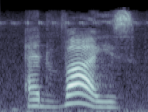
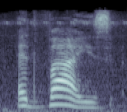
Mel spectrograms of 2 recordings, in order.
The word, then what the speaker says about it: advise: and the pronunciation is advise remember that this time it's a z sound advise for our exercise fill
